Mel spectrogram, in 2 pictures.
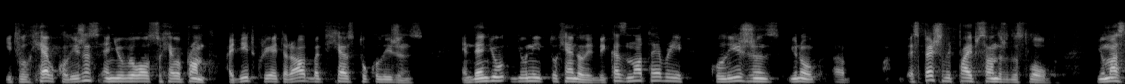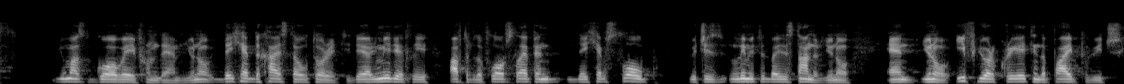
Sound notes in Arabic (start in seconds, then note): none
